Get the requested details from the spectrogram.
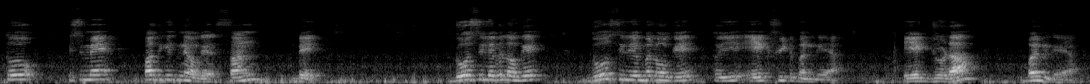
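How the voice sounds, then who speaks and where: A man from India teaching an English class, breaking words into syllables and stressing each one slowly. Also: sits high, animated, a little mellow. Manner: slow, spells out syllables with stress. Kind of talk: classroom lesson. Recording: roomy, distant mic, faint background noise.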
